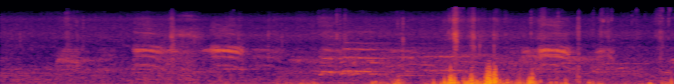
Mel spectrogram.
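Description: Birds calling in short, arched calls, a few times. Loud low buffeting on the microphone in the middle.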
